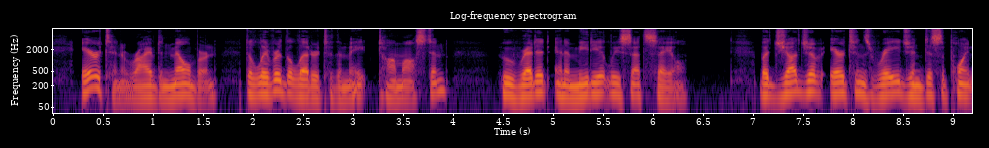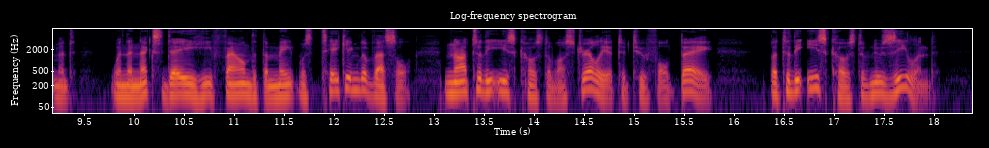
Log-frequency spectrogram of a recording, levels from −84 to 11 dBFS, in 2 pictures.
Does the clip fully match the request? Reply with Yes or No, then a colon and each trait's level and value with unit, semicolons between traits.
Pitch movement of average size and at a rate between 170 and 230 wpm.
Yes: average, 3.8 semitones; average, 185 wpm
